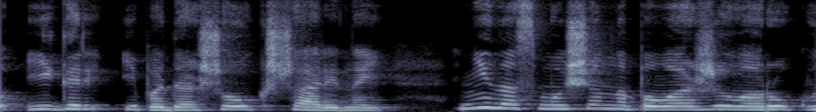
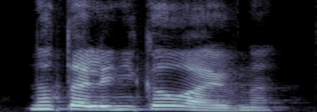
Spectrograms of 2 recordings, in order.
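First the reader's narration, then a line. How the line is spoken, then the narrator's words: Laughing. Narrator (Russian): смеясь ответила Лида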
